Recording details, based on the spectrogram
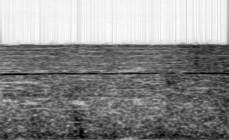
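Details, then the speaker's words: Medical suction device run to clear blood from a patient's airway during intubation while the patient is being bagged; a steady, continuous hissing roar. Possibly a training scenario (initial assessment pre-briefing). "Looks like we got a little bit of blood in there. Let me suck that out. All right. Suction. Suction."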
